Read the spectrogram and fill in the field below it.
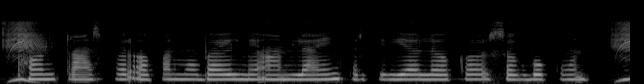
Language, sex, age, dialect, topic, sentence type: Chhattisgarhi, female, 25-30, Northern/Bhandar, banking, question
